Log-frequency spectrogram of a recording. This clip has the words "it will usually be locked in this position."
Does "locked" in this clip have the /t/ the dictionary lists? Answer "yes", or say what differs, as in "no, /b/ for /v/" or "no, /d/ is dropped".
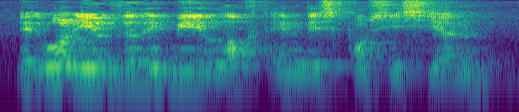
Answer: yes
